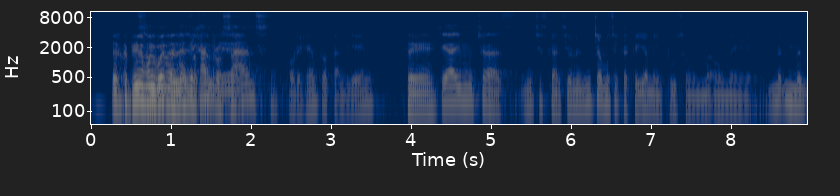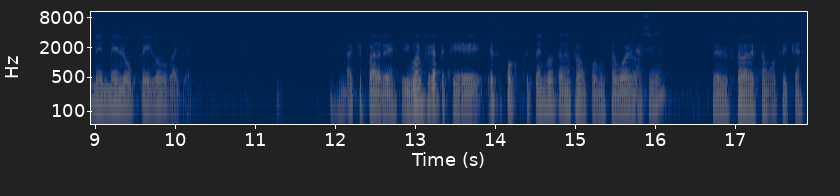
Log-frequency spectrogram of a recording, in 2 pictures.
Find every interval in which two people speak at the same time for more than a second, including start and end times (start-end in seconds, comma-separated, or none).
0.6-1.9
